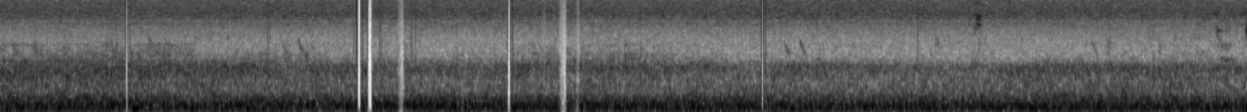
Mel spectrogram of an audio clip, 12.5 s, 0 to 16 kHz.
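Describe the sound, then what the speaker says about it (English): Passenger airliners coming in to land at Málaga airport, among them a Volotea A319 from Asturias, heard as a steady, broad jet roar held at a fairly even level throughout with wind rumble underneath. "Volotea from Asturias, A319, is also landing."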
